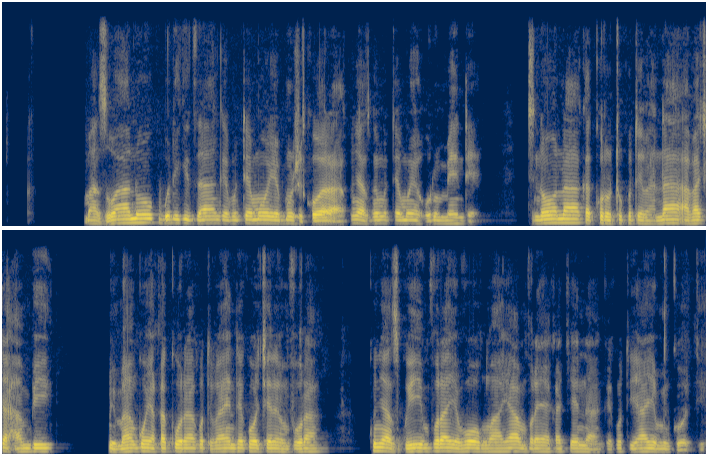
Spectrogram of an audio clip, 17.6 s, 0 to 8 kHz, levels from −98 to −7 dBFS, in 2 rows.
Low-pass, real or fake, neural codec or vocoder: 7.2 kHz; real; none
